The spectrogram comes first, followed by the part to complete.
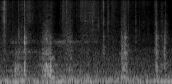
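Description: Scattered light metallic clicks and knocks, about half a dozen in two seconds, from the unbolted starter motor being handled and shifted against the surrounding metal. A steady low hum runs underneath.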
